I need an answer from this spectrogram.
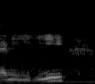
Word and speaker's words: mu: uh you know it is going to the world health organization i presume they will call it uh the next greek letter which is but pronounced m-e-e um uh and i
